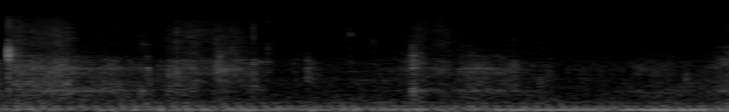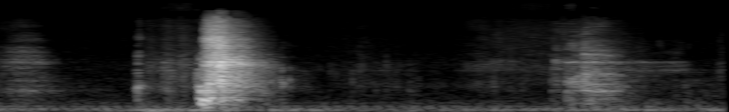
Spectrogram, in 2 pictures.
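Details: One loud explosive sneeze after a quiet intake of breath, followed by a softer trailing breath out; sneeze.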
